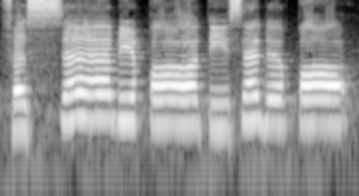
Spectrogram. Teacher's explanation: قاف موٹا ہے اور آگے سبقا میں با میں قلقلہ اور پھر قاف موٹا کر کے وقف کرنا ہے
